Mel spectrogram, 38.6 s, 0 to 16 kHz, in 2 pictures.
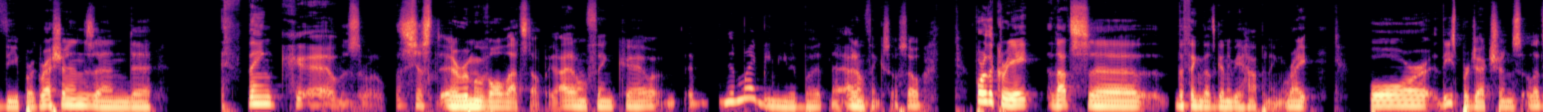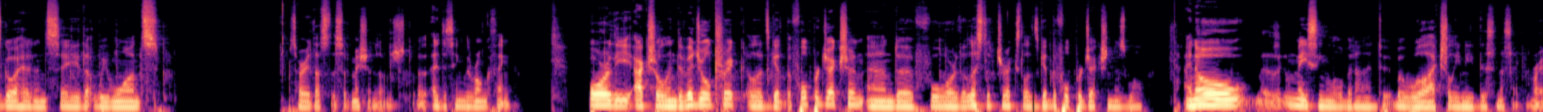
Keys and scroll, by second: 5.5 ctrl+s, 20.2 ctrl+BackSpace, 22.8 ctrl+z, 23.5 ctrl+z, 28.3 Return, 28.9 ctrl+w, 29.3 ctrl+s, 38.2 ctrl+s.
